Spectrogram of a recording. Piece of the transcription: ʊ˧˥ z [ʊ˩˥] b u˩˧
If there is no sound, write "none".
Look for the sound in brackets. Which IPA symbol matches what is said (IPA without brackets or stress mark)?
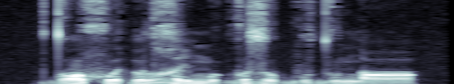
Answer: ʊ˩˧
